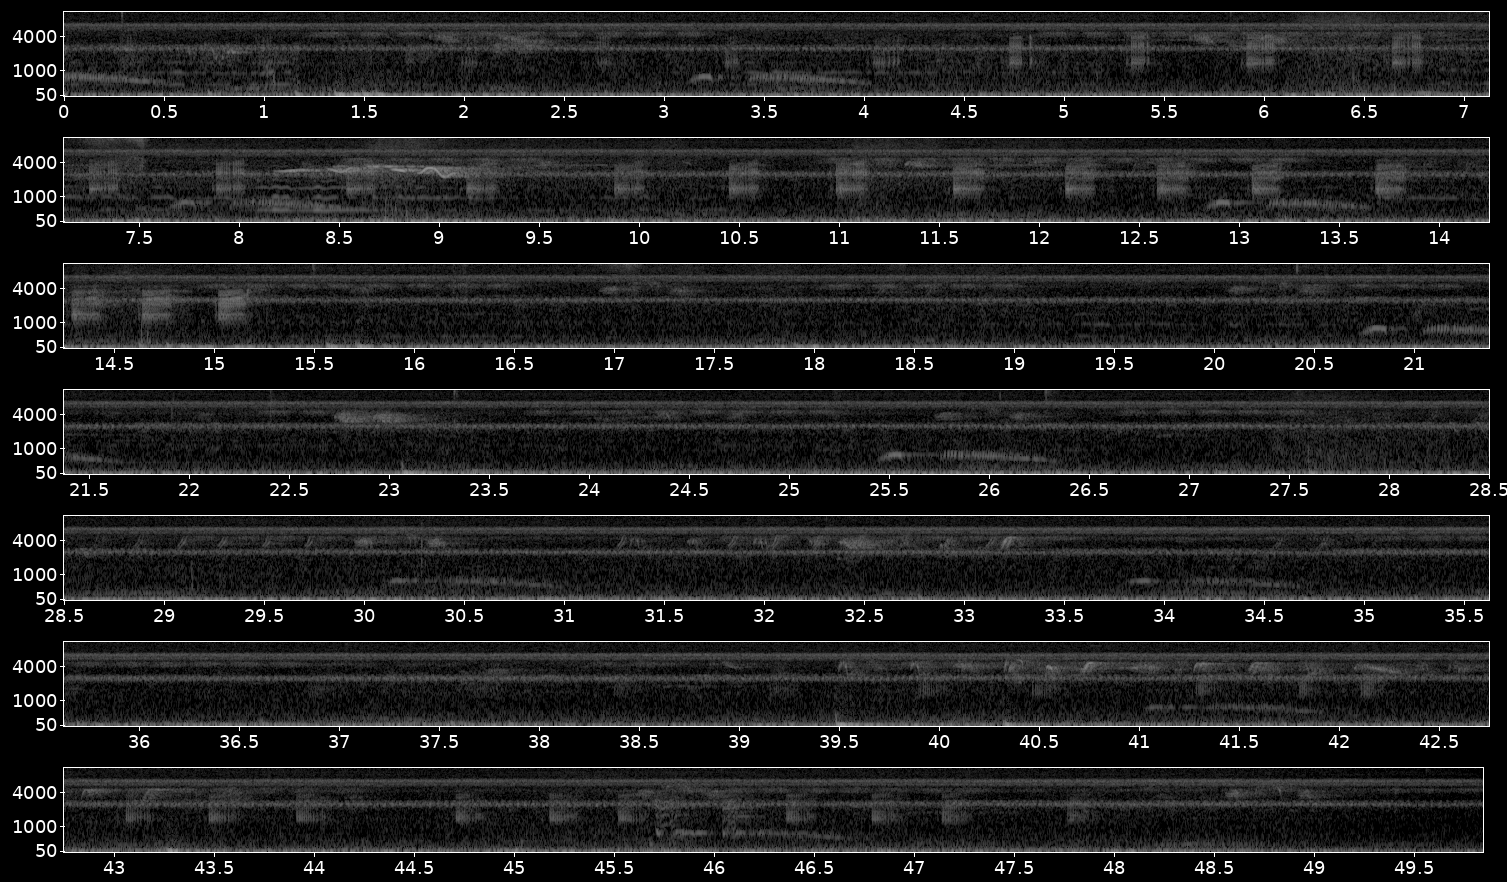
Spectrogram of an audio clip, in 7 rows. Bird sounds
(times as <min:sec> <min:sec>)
0:03.2 0:15.3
